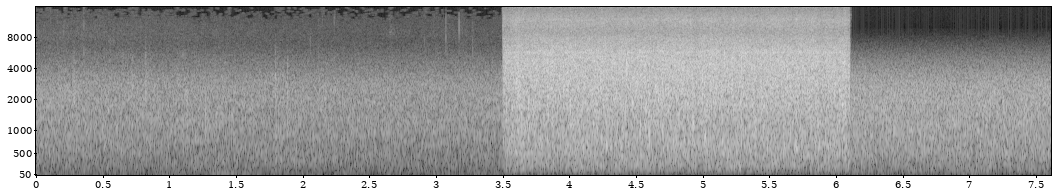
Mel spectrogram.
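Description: Steady rushing of a rocky mountain stream. It is loud from about three and a half seconds in and cuts off sharply about a second and a half before the end, with a softer steady rush before and after it.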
